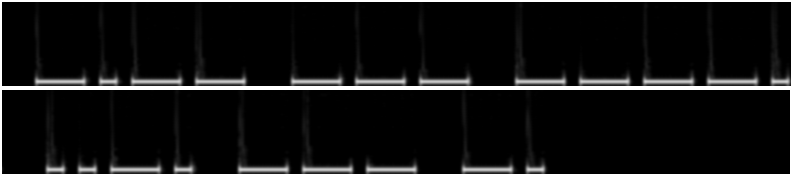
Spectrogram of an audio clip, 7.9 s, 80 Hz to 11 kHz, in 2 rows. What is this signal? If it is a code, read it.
Morse code, heard as a keyed tone, about 16 wpm, 700 Hz. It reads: YO9FON
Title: DXCC-100 Call Signs - 6 Characters - 15wpm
